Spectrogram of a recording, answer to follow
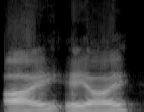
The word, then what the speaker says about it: Ai: The city of How do you pronounce it? I Ai, uh, was supposedly ruined.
